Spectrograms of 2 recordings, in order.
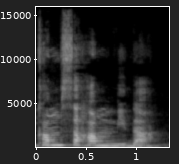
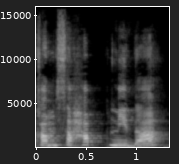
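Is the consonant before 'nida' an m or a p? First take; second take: m; p. First: An m sound comes before 'nida'. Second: A p sound comes before 'nida'. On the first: The speaker calls it right. "magiging M sound daw po si piyap" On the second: The speaker calls it wrong. "Imbes na kamsahapnida"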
